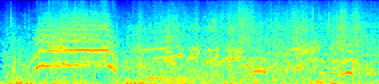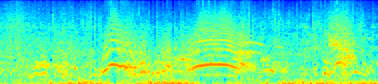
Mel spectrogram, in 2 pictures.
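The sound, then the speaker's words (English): A group jumps into cold water on a windy day with loud splashing and sloshing, their high shrieks and yells rising in bursts at the start and again later, loud over a noisy crowd. “Now, the water was cold, they said, and the wind didn't help matters any.”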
